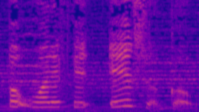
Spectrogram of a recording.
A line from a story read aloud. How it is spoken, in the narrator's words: Annie whimpered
